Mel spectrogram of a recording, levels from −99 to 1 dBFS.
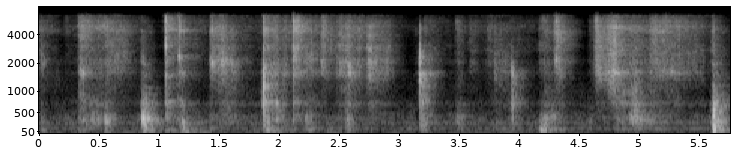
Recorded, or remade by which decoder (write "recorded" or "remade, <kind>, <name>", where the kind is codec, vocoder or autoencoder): remade, codec, SNAC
